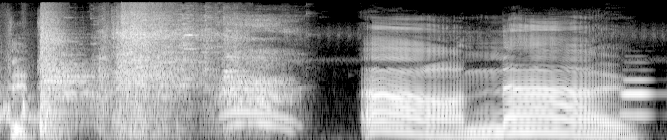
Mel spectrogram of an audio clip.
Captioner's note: shatters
